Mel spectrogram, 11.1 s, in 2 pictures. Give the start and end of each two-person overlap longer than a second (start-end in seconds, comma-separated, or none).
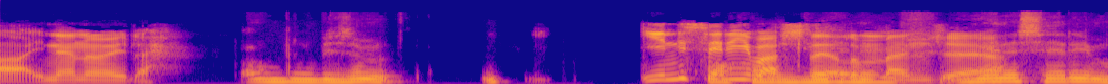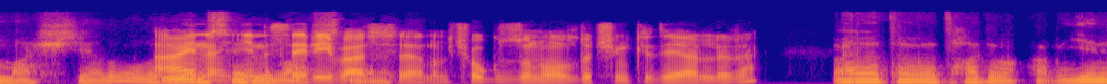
3.5-5.1, 6.3-7.5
